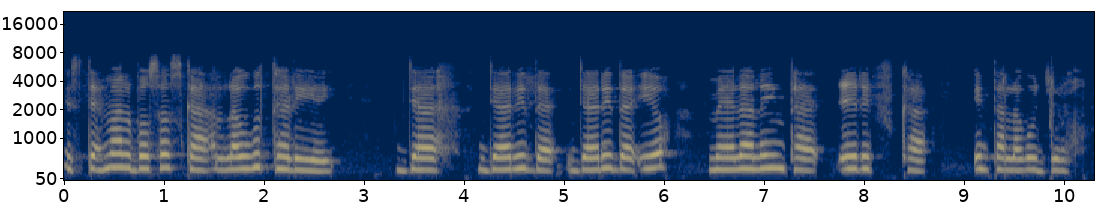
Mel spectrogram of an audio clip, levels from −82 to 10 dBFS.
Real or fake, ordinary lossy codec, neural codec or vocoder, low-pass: real; none; none; none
